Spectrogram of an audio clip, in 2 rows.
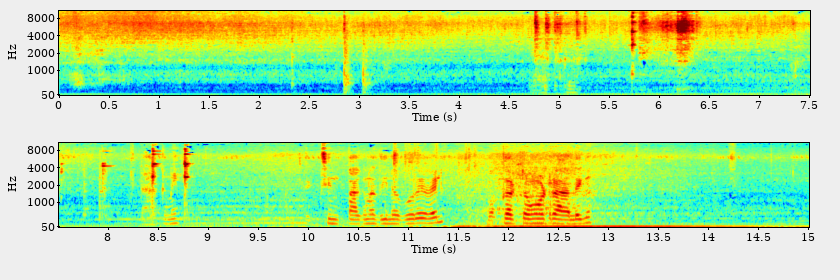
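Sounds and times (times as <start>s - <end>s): vegetables sizzling in a pot: 0.0s - 7.9s
spoon clinking on metal: 4.7s - 6.4s, 7.4s - 9.0s
spoon scraping a pot: 4.7s - 6.5s.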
